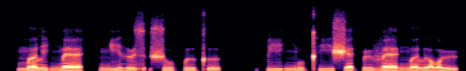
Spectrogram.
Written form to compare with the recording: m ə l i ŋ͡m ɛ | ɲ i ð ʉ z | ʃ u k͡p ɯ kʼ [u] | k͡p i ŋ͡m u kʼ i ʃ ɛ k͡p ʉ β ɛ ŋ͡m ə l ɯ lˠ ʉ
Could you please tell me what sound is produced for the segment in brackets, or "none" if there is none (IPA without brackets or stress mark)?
ɯ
